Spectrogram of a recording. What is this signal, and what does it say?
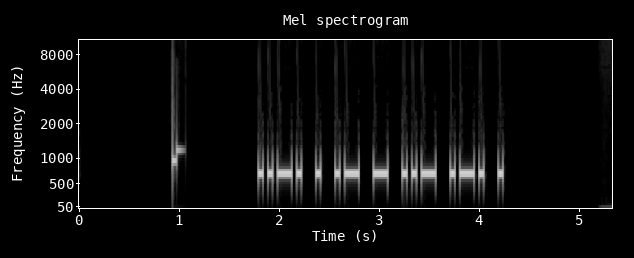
Morse code, heard as a keyed tone, about 25 wpm, 700 Hz. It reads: FEATURE
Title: Sentences from Top 800 Words - New Word Drill - 25wpm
